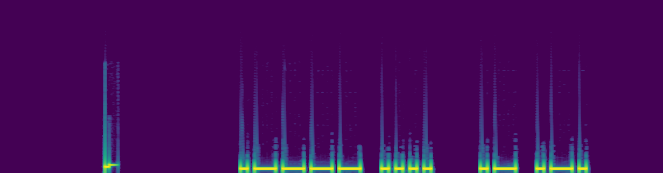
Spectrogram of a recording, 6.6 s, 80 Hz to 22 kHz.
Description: Morse code, heard as a keyed tone, about 17 wpm, 700 Hz. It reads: 1H AR
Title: Winter Field Day Exchanges 17wpm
